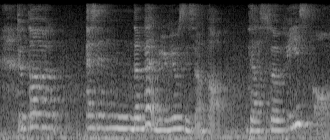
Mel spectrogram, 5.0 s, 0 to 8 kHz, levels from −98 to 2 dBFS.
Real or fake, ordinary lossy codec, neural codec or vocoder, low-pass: fake; none; vocoder, 22.05 kHz, 80 mel bands, Vocos; 7.2 kHz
